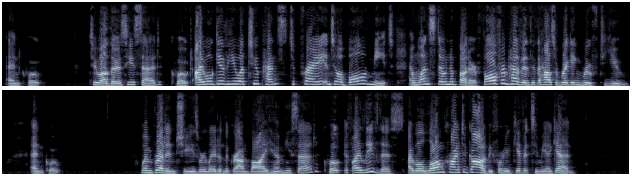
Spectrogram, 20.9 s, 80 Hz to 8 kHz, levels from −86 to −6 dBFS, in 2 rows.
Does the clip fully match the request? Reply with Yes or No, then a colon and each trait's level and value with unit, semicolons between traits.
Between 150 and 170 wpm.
No: average, 180 wpm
